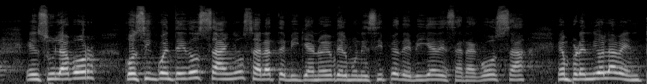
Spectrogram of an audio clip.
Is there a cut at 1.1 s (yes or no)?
no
